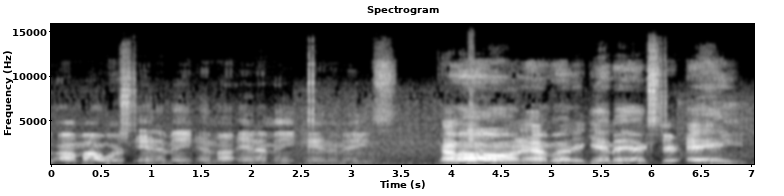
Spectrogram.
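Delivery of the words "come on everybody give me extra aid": loud high call to the team; calling for help. Real, not acted. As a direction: yell to teammates for support.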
